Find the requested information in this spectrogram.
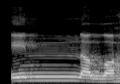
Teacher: نون مشدد پہ غنہ کیجیے گا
